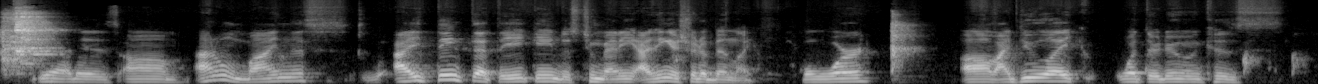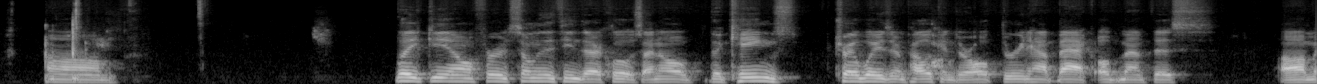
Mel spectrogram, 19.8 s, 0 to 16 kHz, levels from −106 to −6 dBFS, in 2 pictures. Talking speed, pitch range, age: 190 wpm, 110-135 Hz, 20-39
